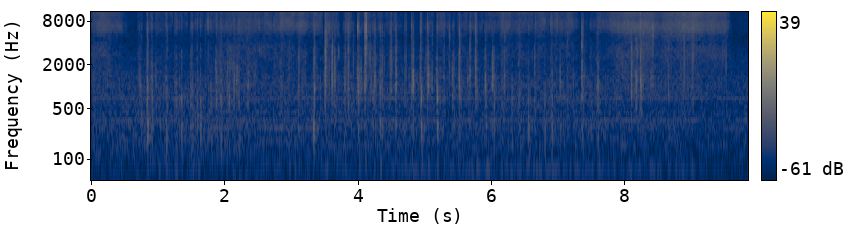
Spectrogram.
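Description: Fingernails tap and scratch across the crinkly plastic jacket protector on a closed hardcover book. Quick, dry clicks and crackles come in an uneven patter over a steady, bright, hissy scratching. The sound is almost entirely high and thin, with no low end.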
